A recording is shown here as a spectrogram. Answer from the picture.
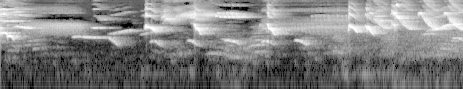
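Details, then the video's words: Oriental magpie-robin (kacer) singing long whistles that fall and slide in pitch, then sharp upward sweeps, ending in a fast run of high, descending squeaky notes. "awas Kacer nya jebol emosi dengar suara Kacer ini"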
